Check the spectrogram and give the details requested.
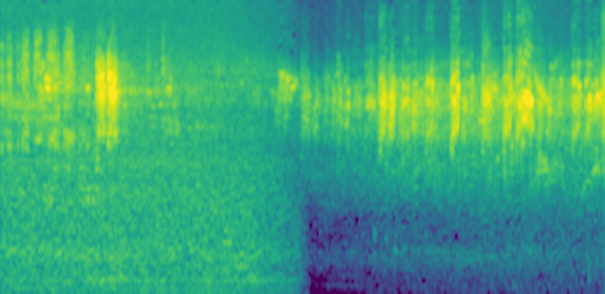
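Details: House martin twittering: dense, dry, rattling high chirps, first mixed with background noise, then continuing alone as a fast, buzzy chatter.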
